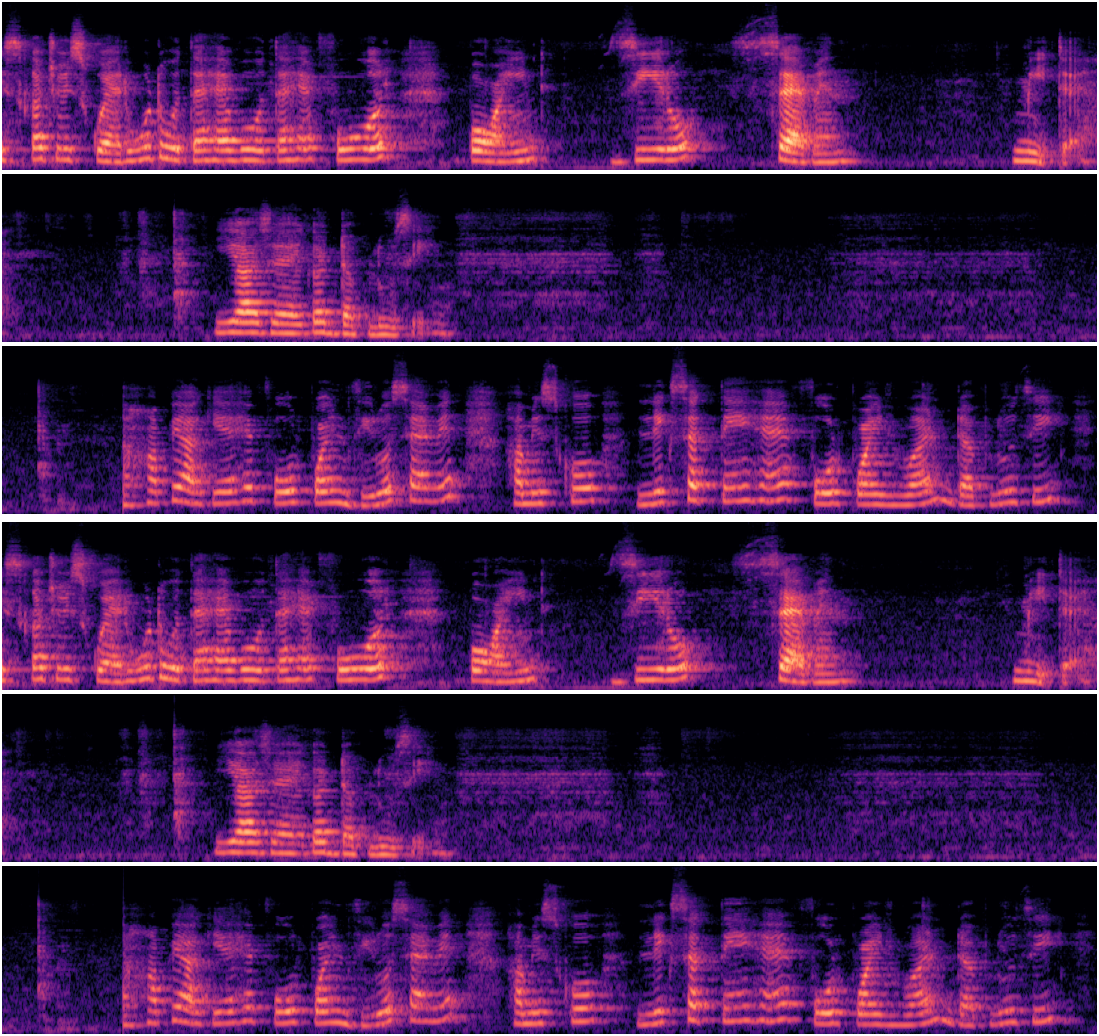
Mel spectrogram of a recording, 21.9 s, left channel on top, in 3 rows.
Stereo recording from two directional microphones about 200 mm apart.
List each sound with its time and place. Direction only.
0.0 s speech: 40° left (ahead or behind)
6.8 s speech: 40° left (ahead or behind)
8.8 s speech: 45° left (ahead or behind)
15.4 s speech: 40° left (ahead or behind)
